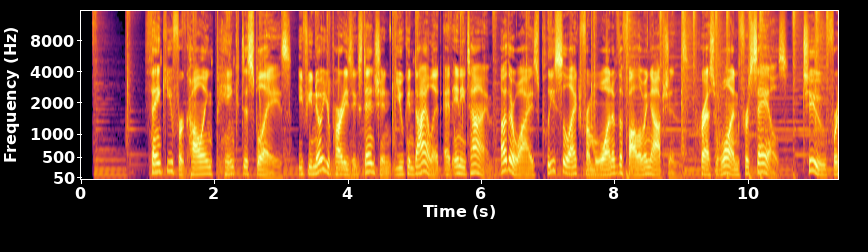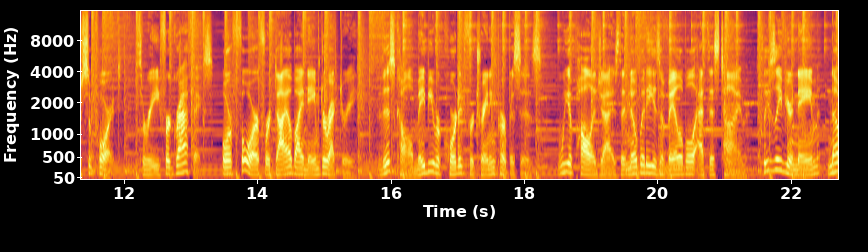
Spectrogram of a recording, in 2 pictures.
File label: On Hold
